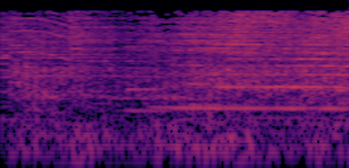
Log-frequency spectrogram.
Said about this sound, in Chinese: 火车轰鸣而过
